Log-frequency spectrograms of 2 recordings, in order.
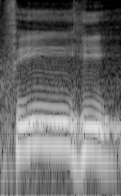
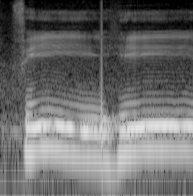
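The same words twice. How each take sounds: First: The final vowel is held short. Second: The final vowel is held long. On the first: "mestinya hi-nya pendek" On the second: "khusus di sini dibacanya panjang"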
